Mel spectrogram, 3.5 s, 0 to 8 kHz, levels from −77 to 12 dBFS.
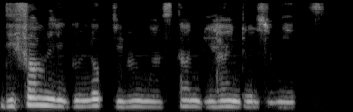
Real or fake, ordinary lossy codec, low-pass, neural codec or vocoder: fake; none; 7.2 kHz; codec, 16 kHz, 4 kbps, FunCodec, trained on Chinese and English, 50 frames a second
